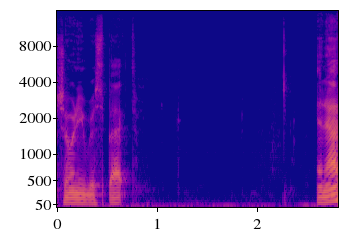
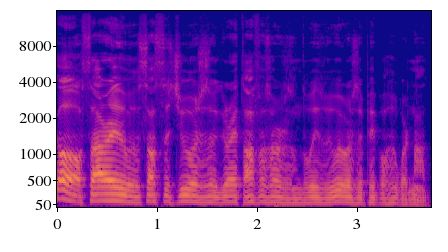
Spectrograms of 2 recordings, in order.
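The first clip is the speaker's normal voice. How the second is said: sarcastic jackass. Retold or imitated. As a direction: sneer a fake apology, hamming up the jerk. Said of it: "becomes a real jackass about".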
